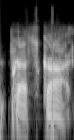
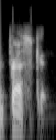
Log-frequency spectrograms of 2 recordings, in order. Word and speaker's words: Prescott: You can't say Prescott. You have to say Prescott. Otherwise, the people from Prescott will get mad at you.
